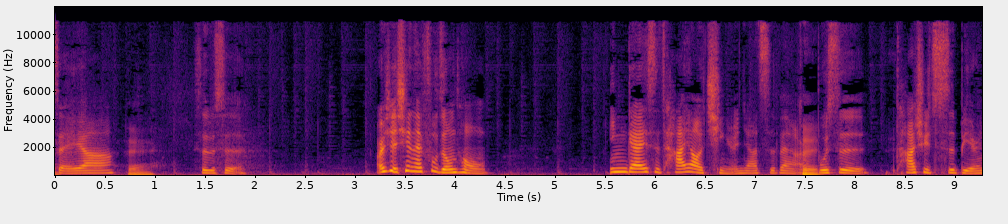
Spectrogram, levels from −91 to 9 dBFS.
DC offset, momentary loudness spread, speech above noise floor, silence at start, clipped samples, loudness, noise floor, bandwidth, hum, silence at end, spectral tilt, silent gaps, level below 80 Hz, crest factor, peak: under 0.1%; 12 LU; 29 dB; 0 s; under 0.1%; -19 LUFS; -47 dBFS; 11.5 kHz; none; 0 s; -5 dB/octave; none; -42 dBFS; 20 dB; 0 dBFS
